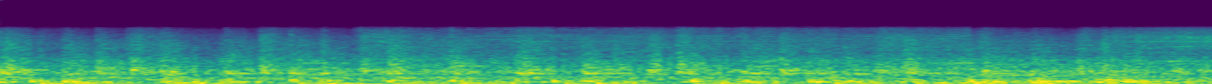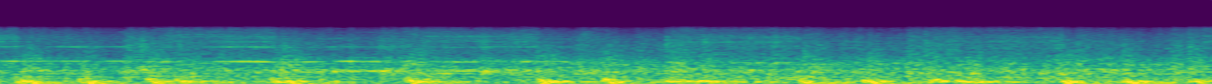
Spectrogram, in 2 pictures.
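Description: Drumline playing a fast cadence: rapid stick and mallet strokes with the low notes of tuned marching bass drums moving between a couple of pitches.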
